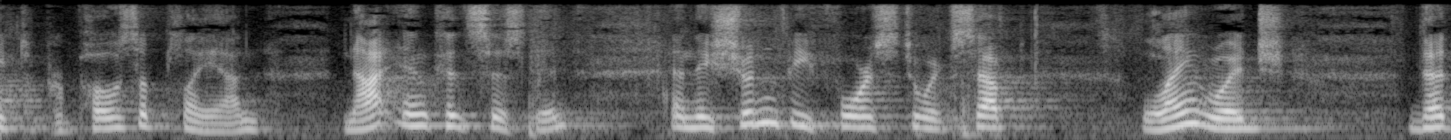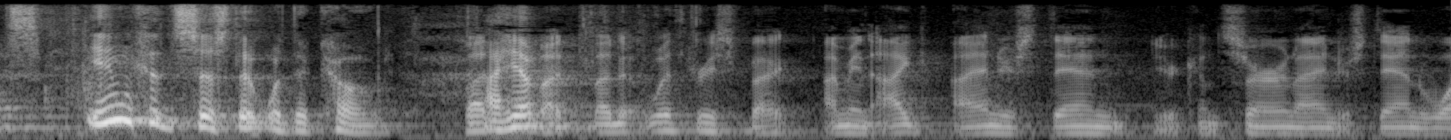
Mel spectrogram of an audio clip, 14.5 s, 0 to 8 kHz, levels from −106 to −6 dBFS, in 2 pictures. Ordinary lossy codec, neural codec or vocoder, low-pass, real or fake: MP3, 64 kbps; none; 7.2 kHz; real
